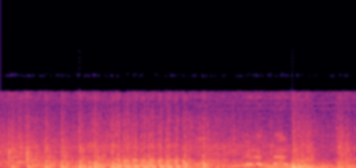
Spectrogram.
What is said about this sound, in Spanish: Nueva incursión con fuego de gruesa munición por parte de la... Ahí violentamente hace impacto nuevamente la tanqueta. Escuchen.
